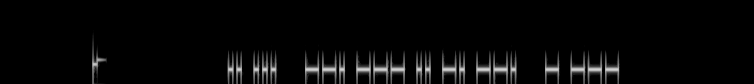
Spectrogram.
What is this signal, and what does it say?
Morse code, heard as a keyed tone, about 28 wpm, 700 Hz. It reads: IS GOING TO
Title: Sets of 3 Words 28wpm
